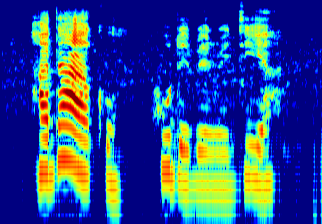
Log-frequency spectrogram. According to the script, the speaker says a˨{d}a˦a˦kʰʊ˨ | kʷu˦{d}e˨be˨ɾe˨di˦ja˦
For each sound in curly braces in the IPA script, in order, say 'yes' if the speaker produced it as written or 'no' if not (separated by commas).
yes, yes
